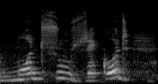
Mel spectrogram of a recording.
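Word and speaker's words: Montreux Record: talks about something that's called monu record it's pronounced as the monu record and it is basically an index it is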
